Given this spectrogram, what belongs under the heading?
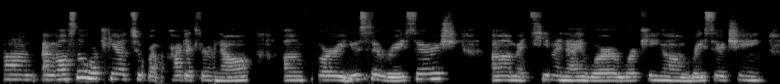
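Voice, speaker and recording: A woman from China, a graduate student speaking in a measured, careful way on a panel. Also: medium pitch, poor audio. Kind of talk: casual panel introduction.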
